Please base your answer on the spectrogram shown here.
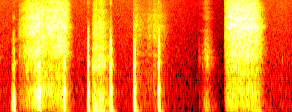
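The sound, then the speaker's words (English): Coughing from someone who snorted beer foam up the nose comes as a series of harsh, breathy bursts, a long sputter followed by shorter choppy coughs and one final loud blast. “Did you inhale the beer through your nose? I snorted the head a little bit.”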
